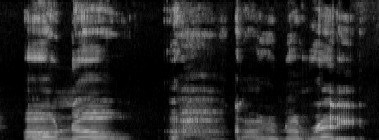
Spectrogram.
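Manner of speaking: crying while talking. Starting a Tuesday morning recording and admitting not being ready, crying while talking. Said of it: "I'm already crying now".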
